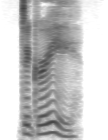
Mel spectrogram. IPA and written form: dɪˈɡriː (Degree)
